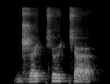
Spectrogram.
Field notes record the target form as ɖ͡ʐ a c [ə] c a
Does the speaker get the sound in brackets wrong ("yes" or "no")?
no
